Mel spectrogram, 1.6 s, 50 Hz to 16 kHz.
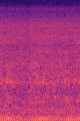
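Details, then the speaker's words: Right-hand-drive Mk3 Toyota Supra, 1JZ, sat 2 years, smoking and burning oil: loud idle stumbling unevenly instead of a smooth beat; rough idle from fouled spark plugs. "Not a good thing. It doesn't run very well, and the car is sat for 2 years."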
